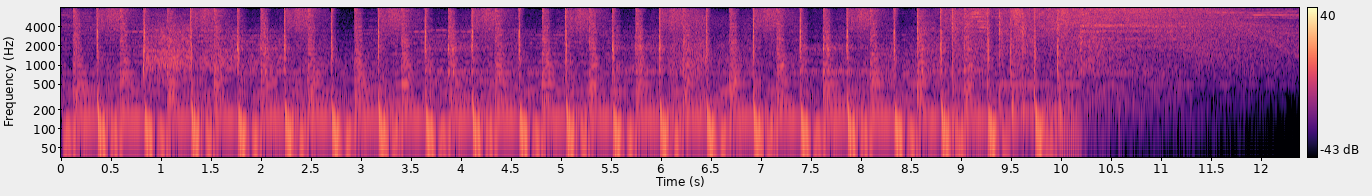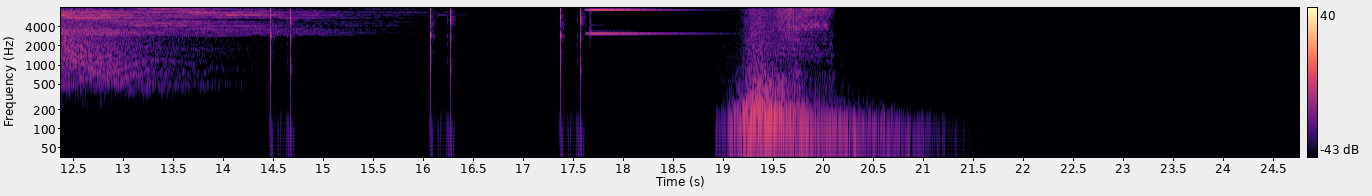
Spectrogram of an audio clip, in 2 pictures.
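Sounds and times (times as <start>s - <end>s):
eurodance italo disco remix: 0.0s - 12.2s.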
